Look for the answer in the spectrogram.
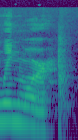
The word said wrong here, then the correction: Wigmore: Wigmore. Wing. – Wing. There's no N. – Wig. – Wigmore, yeah.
